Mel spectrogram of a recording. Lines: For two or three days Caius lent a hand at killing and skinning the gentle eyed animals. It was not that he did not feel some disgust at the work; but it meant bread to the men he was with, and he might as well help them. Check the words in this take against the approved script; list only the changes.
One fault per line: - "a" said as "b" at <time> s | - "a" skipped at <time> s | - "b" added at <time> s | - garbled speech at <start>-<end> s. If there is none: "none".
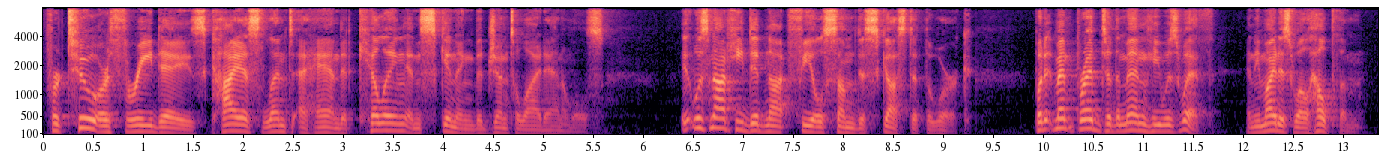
- "that" skipped at 6.9 s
